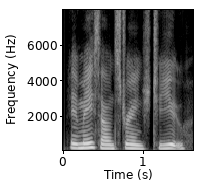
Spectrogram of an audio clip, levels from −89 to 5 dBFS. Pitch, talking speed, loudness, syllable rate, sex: 215 Hz, 220 wpm, -15 LUFS, 5.0 syllables/s, female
